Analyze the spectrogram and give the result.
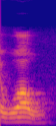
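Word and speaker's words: واو: এটা উচ্চারণটা কেমন হবে? ওয়াও। ঠোঁট দুইটা গোল হয়ে যাবে।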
